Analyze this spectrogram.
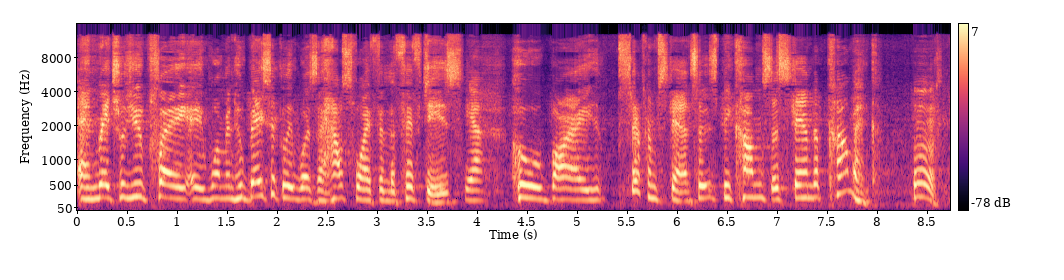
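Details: Adult woman speaking; Normal speech.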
